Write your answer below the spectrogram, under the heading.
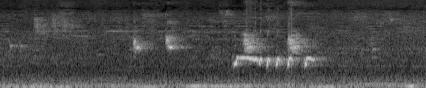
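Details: Single rapid, bead-like trill from a local zebra dove in breeding condition, calling a female, sounding near mid-clip amid short sharp chirps from other birds and a low background rumble.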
